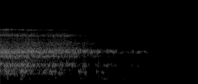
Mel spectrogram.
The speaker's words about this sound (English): Now let's take three long deep breaths together. So placing your hands on your chest, breathing all the way in. And slowly exhale.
